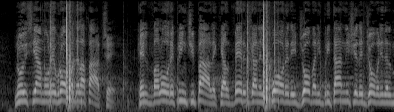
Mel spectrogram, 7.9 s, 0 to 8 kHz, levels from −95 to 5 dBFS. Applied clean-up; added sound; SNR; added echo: none; Skateboard; 0 dB; none.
